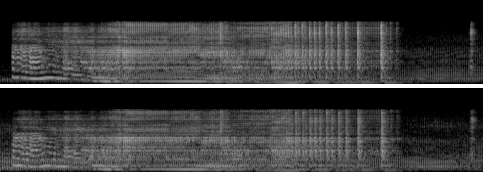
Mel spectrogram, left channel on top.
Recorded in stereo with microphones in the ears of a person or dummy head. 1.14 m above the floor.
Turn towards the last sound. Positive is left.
turn(degrees=60)  # may be behind; listen again after turning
